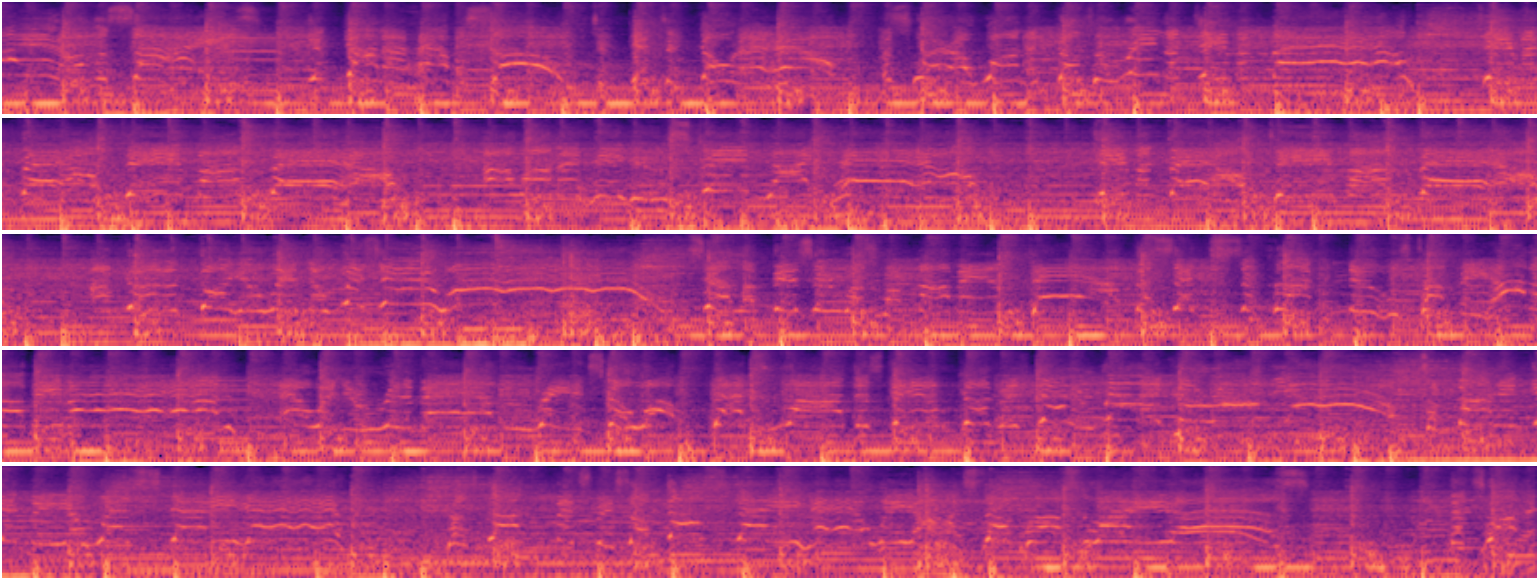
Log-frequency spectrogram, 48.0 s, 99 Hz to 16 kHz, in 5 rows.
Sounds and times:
Music: 0.0 - 47.9.

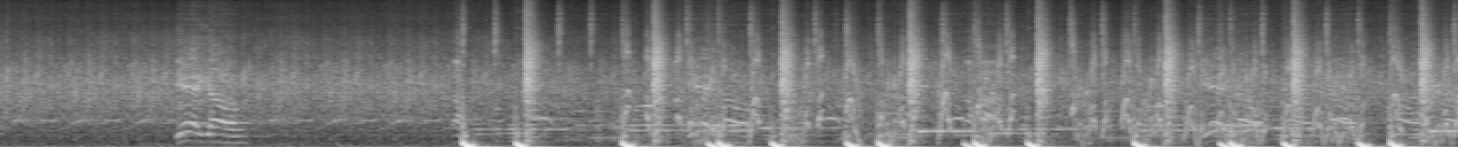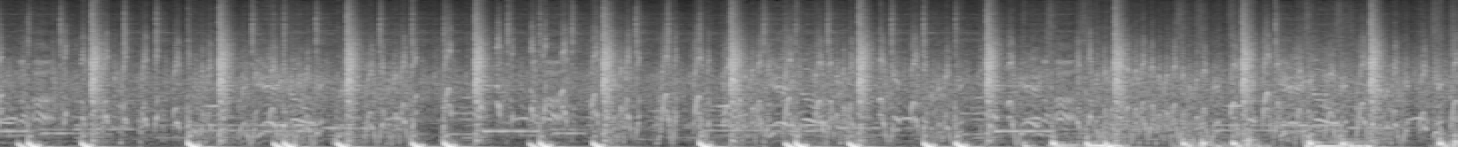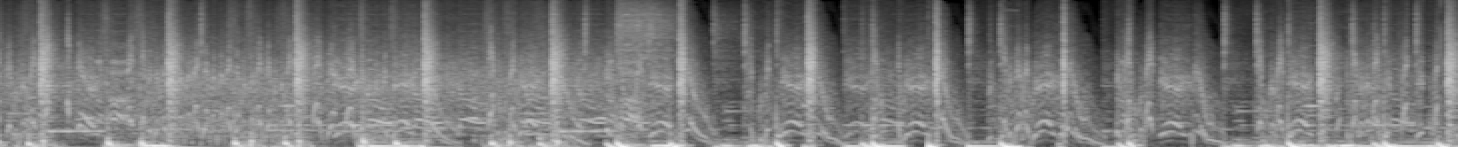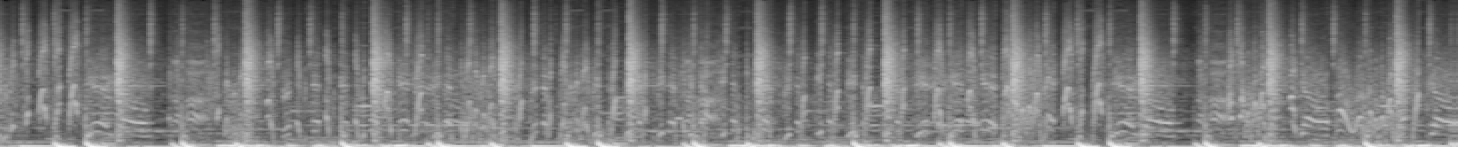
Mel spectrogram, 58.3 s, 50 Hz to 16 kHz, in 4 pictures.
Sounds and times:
Scratching (performance technique): 0.0 - 58.3.

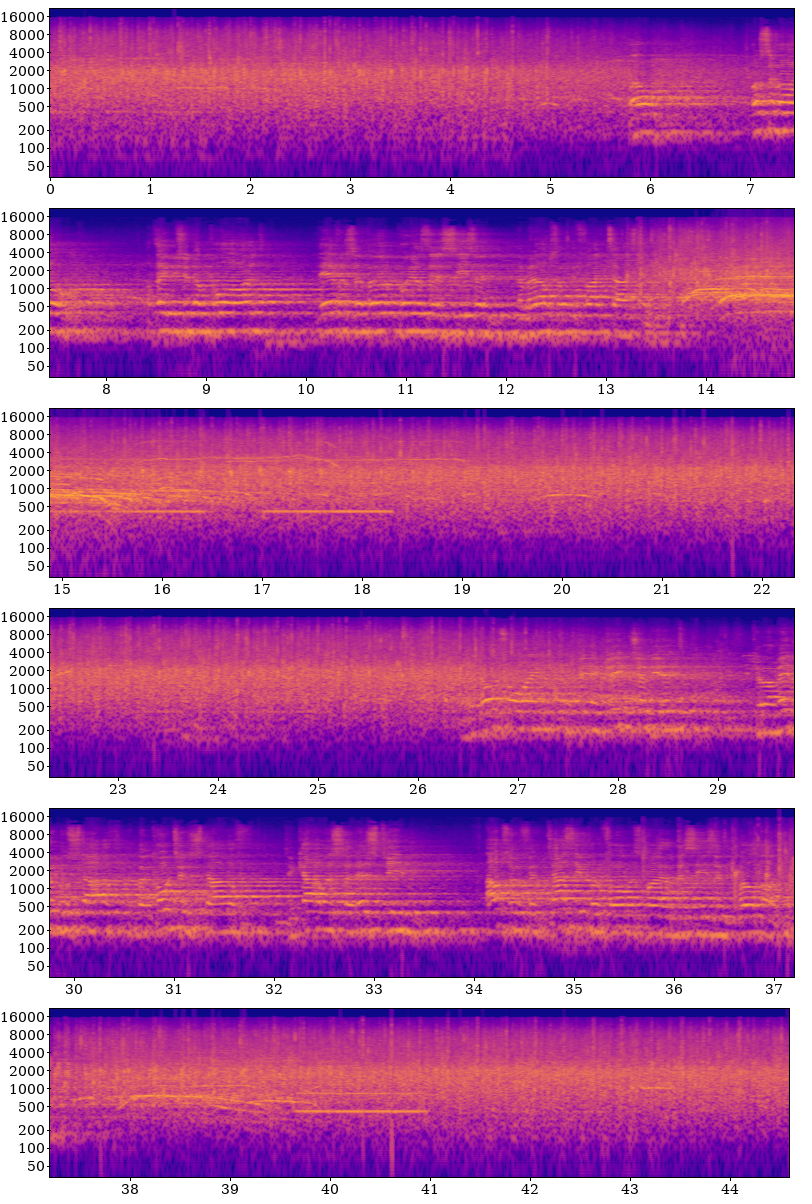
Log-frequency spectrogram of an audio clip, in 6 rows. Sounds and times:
Male speech, man speaking: 5.8 - 6.2, 7.0 - 13.5, 26.4 - 33.5, 34.1 - 37.2
Narration, monologue: 26.4 - 37.1.

